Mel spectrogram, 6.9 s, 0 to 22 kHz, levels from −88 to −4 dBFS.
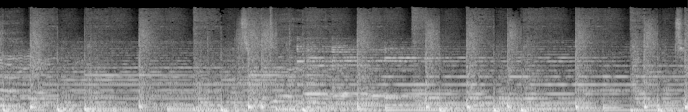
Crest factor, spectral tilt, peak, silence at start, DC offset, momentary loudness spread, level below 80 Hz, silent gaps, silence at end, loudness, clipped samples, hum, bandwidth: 14 dB; -5.5 dB/octave; -2 dBFS; 0 s; under 0.1%; 4 LU; -24 dBFS; none; 0 s; -18 LUFS; under 0.1%; none; 17 kHz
